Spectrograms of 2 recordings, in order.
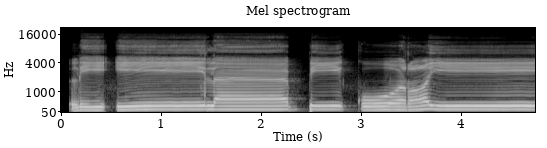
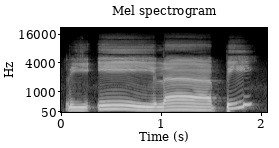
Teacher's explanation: Harusnya fa itu mengalir nafasnya.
